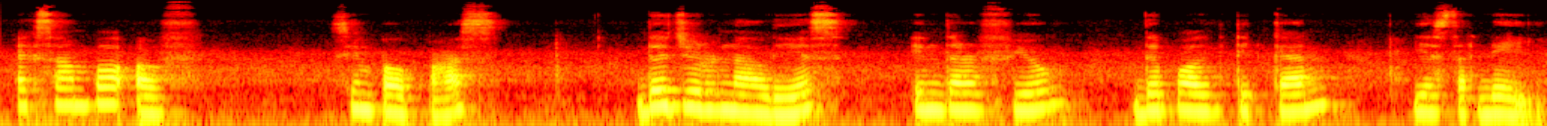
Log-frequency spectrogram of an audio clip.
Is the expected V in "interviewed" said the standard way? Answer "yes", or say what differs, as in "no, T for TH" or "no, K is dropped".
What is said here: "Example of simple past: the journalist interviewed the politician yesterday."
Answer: no, F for V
